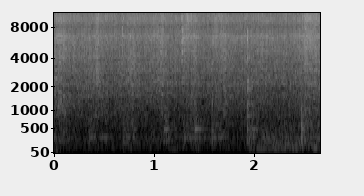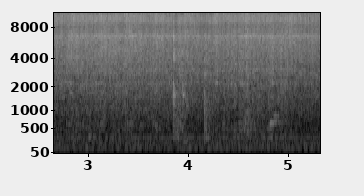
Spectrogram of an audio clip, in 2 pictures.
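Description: Spice paste sizzling steadily in a hot wok while a spatula stirs and scrapes through it.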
